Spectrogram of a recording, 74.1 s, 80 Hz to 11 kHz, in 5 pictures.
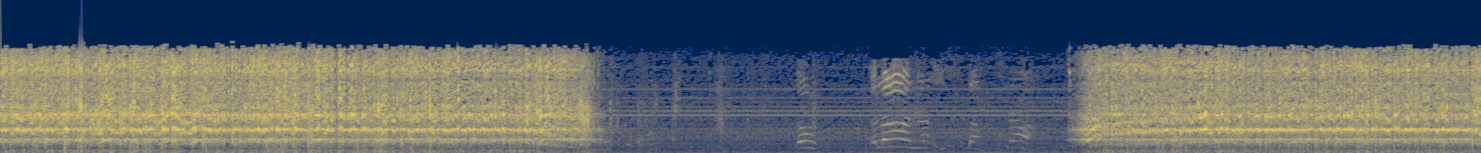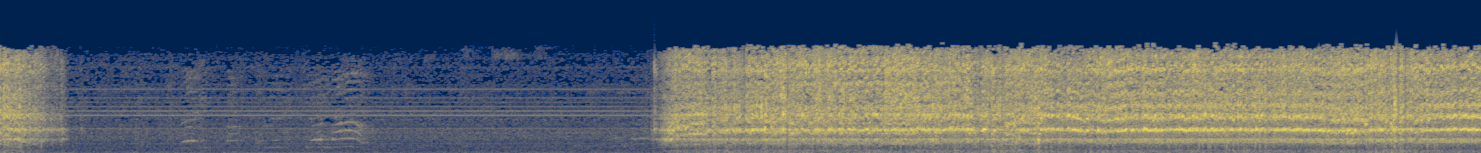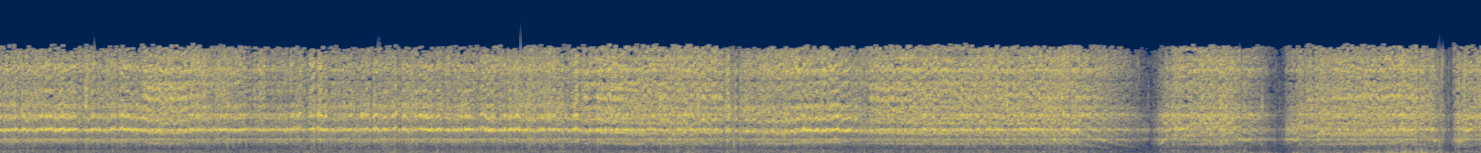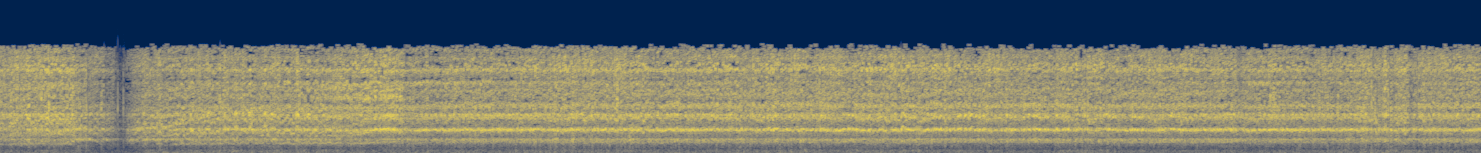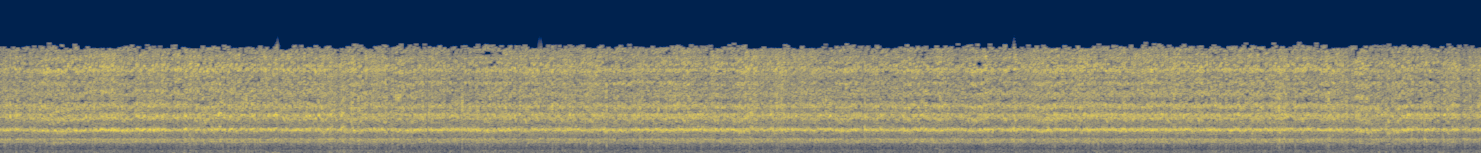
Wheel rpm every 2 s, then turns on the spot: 230, 230, 200, 10, 0, 70, 230, 140, 0, 0, 20, 190, 220, 230, 230, 230, 230, 230, 220, 220, 130, 140, 150, 160, 220, 240, 230, 230, 230, 230, 230, 230, 230, 230, 240, 230, 230.
none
